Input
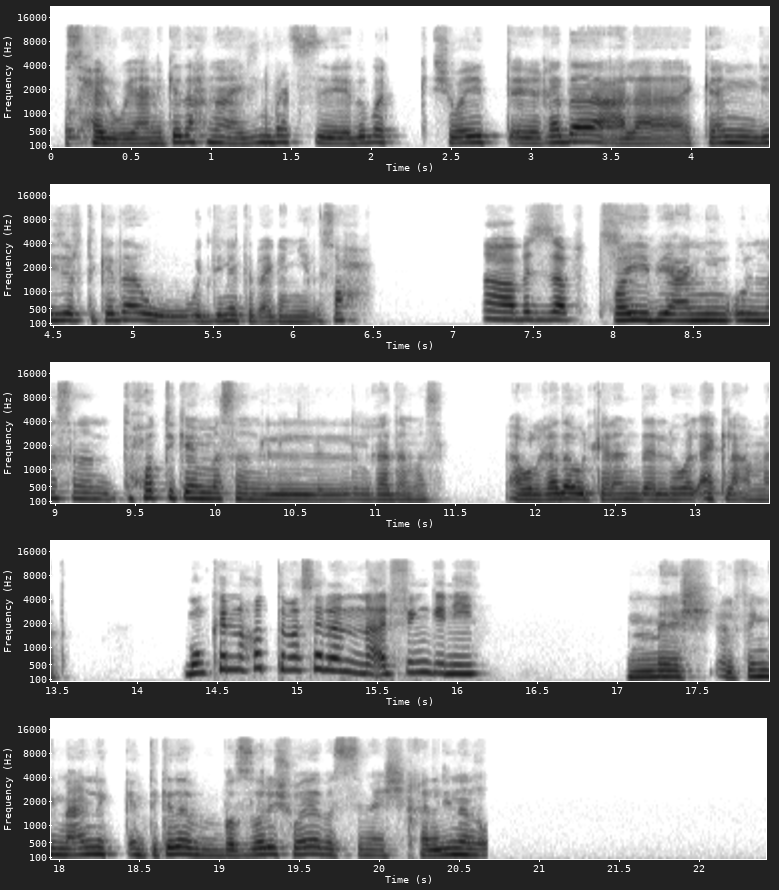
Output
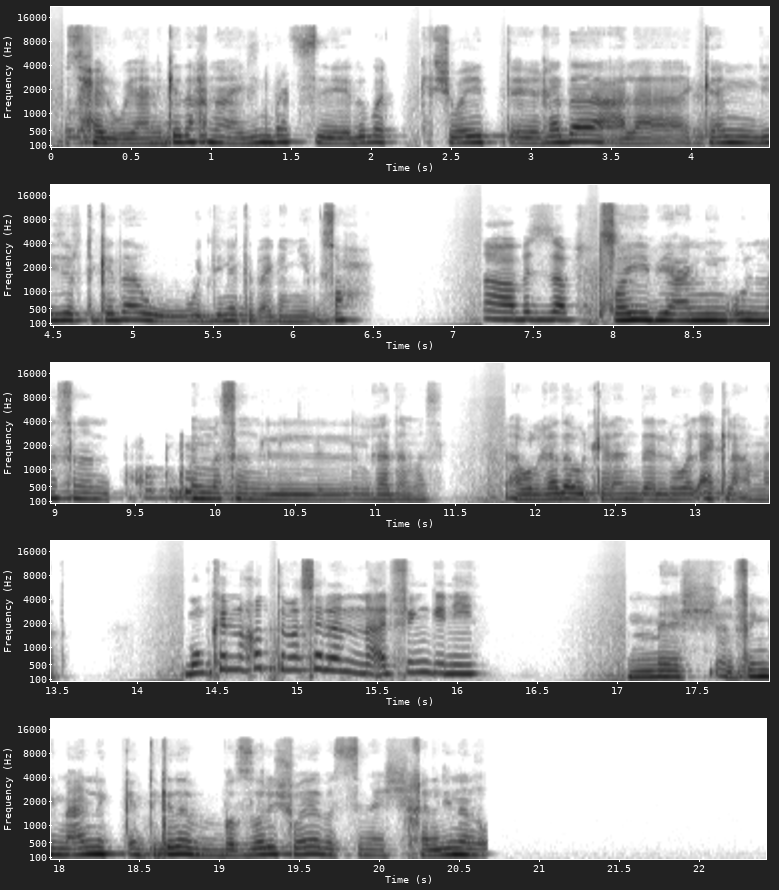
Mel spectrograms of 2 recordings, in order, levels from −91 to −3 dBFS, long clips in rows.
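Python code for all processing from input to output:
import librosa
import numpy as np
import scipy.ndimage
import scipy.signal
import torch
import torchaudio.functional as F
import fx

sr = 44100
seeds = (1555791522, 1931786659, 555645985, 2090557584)

y = fx.chain(x, sr, fx.lowpass(hz=1200.0, slope=24),
    fx.level_steps(step_db=13),
    fx.fixed_phaser(hz=810.0, stages=8), at=(9.33, 9.86))
y = fx.peak_eq(y, sr, hz=190.0, db=10.0, octaves=0.24)
y = fx.pre_swell(y, sr, db_per_s=100.0)
y = y * librosa.db_to_amplitude(-6.5)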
